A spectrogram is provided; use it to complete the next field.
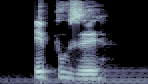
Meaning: feminine singular of épousé
- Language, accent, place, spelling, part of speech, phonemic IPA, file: French, France, Lyon, épousée, verb, /e.pu.ze/, LL-Q150 (fra)-épousée.wav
